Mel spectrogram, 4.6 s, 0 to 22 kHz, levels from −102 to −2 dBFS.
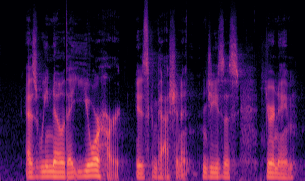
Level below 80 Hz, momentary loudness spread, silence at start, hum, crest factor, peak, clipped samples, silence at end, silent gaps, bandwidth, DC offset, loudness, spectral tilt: -58 dBFS; 13 LU; 0.4 s; none; 20 dB; -14 dBFS; under 0.1%; 0.15 s; none; 15.5 kHz; under 0.1%; -34 LUFS; -6.5 dB/octave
